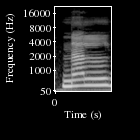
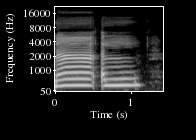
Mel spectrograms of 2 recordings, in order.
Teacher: nal dibacanya bukan naal tapi dia iltiqo sakinain maka dihilangkan namanya iltiqo sakinain bil hazaf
